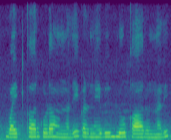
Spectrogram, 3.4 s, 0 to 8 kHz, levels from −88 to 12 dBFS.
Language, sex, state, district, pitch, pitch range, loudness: Telugu, female, Telangana, Hyderabad, 225 Hz, 205-230 Hz, -15 LUFS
